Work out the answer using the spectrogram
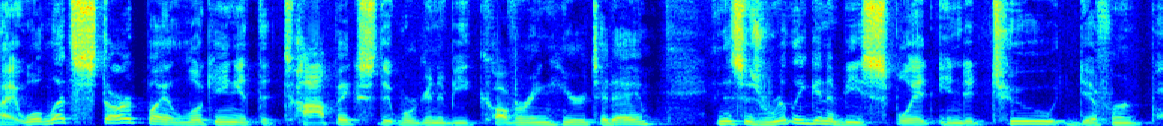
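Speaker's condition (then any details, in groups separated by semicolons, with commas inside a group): No condition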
